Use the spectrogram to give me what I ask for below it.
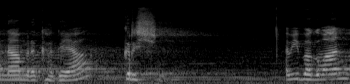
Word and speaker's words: कृष्ण: कृष्ण बोलने में जीभ घूमती है। बोलो। घूमी जिसकी नई घूमी गलत बोल रहा है। सही उच्चारण करेंगे तो घूमेगी तो भगवान का नाम रखा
